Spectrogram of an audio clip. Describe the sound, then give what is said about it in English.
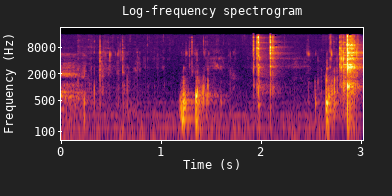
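A slurping sip of coffee with Nut Pod Creamer followed by a wet swallowing gulp, a few soft mouth and lip noises spread over a few seconds with no talking. “Okay, that's kind of gross gulp, but whatever.”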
